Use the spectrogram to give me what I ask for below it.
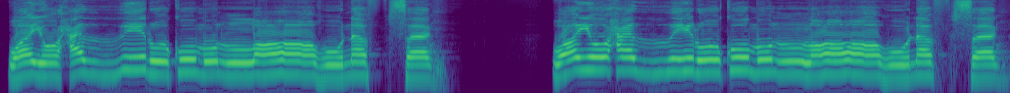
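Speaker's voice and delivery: slow, drawn-out Quranic chant; tajweed recitation. Shown as a demonstration. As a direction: recite it slowly with long held vowels. (ধীরে টেনে কুরআন তিলাওয়াত)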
